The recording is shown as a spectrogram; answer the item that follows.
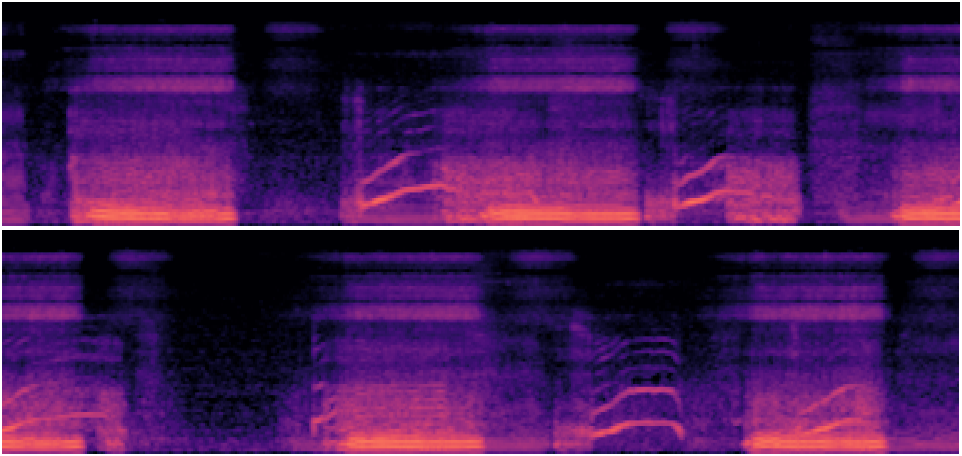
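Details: Sleeping French Bulldogs snore in heavy, rough breaths roughly three seconds apart, several exhalations ending in a high nasal whistle that slides up then down.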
